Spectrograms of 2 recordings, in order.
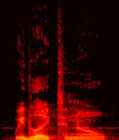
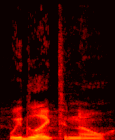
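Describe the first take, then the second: No difference in how they are said.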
